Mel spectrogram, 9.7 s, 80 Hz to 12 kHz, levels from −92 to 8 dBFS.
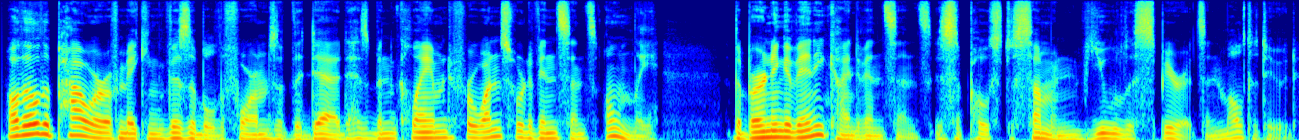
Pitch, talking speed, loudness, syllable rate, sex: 125 Hz, 215 wpm, -20 LUFS, 6.3 syllables/s, male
